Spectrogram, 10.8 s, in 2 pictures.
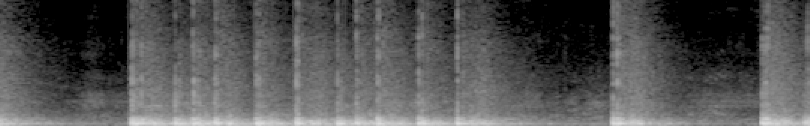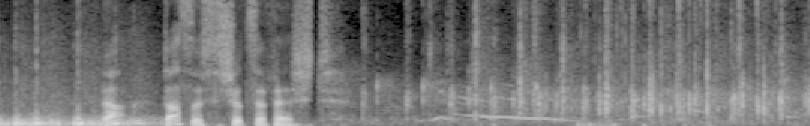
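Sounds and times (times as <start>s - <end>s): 
marching drum group drumming: 0.0s - 6.7s
speech: 6.1s - 7.8s.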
